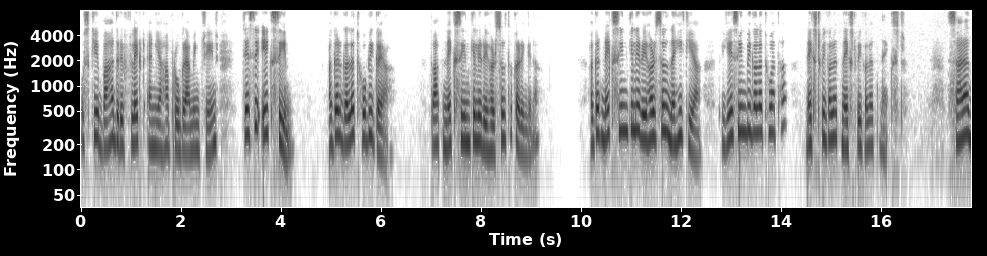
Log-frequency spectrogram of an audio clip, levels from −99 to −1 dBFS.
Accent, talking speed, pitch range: native, 160 wpm, 175-235 Hz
